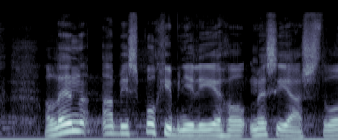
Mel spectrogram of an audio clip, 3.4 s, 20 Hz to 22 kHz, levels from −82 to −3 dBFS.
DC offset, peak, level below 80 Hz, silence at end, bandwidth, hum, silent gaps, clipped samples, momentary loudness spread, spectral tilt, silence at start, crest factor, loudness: 2%; -10 dBFS; -62 dBFS; 0 s; 15.5 kHz; none; none; under 0.1%; 8 LU; -5.5 dB/octave; 0.45 s; 16 dB; -26 LUFS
